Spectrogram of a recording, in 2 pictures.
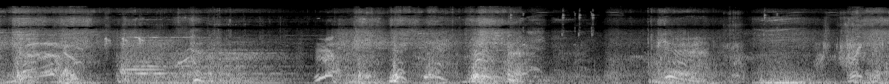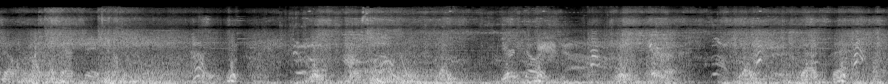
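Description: Magic blasts crackle and burst loudly.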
